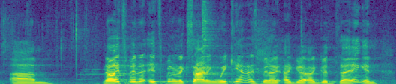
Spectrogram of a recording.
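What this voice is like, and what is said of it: Hoarse, strained voice. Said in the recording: “lost my voice ... from singing really, really hard today”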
